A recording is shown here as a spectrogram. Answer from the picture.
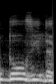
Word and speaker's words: dúvida: Por exemplo, dúvida, que é uma incerteza, e duvida, que é uma flexão de duvidar. Então, essa tem uma mudança da sílaba tônica.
